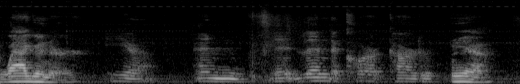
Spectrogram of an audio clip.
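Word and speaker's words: Waggoner: Not Wagner, but Wagunner.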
